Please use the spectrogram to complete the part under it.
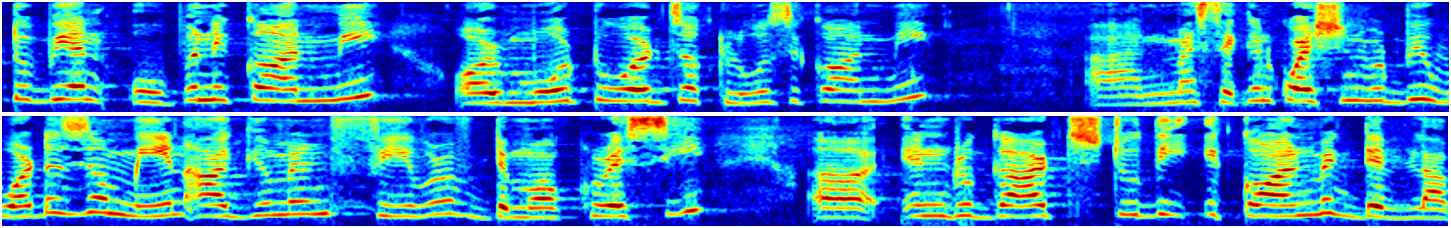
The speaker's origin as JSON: {"language": "English", "country": "India", "said": "from India"}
